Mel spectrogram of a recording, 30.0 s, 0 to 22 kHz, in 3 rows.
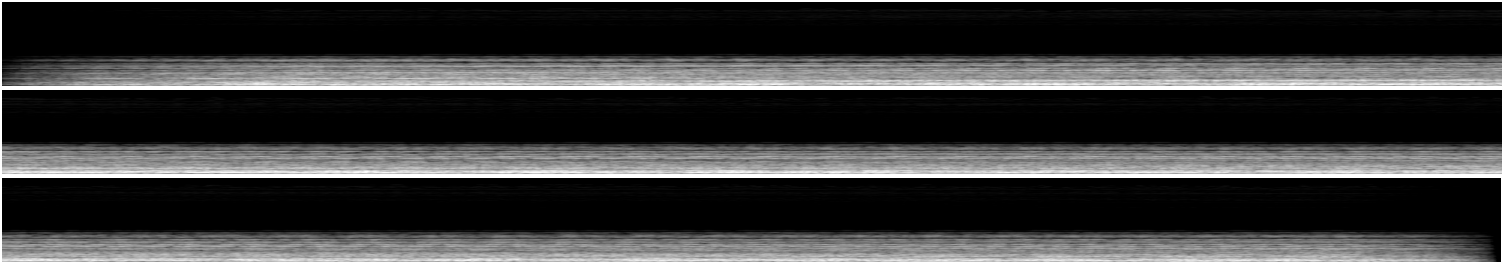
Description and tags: Dark ambient drone created from abstract wallpaper using SonicPhoto Gold.
sonification, img2snd, atmosphere, dark, drone, ambient, dare-22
